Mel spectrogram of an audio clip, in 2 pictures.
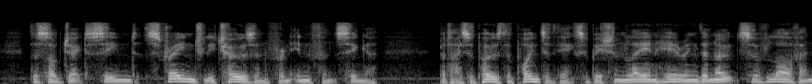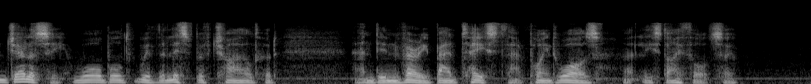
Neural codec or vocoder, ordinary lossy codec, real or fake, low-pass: none; AAC, 32 kbps; real; 7.2 kHz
